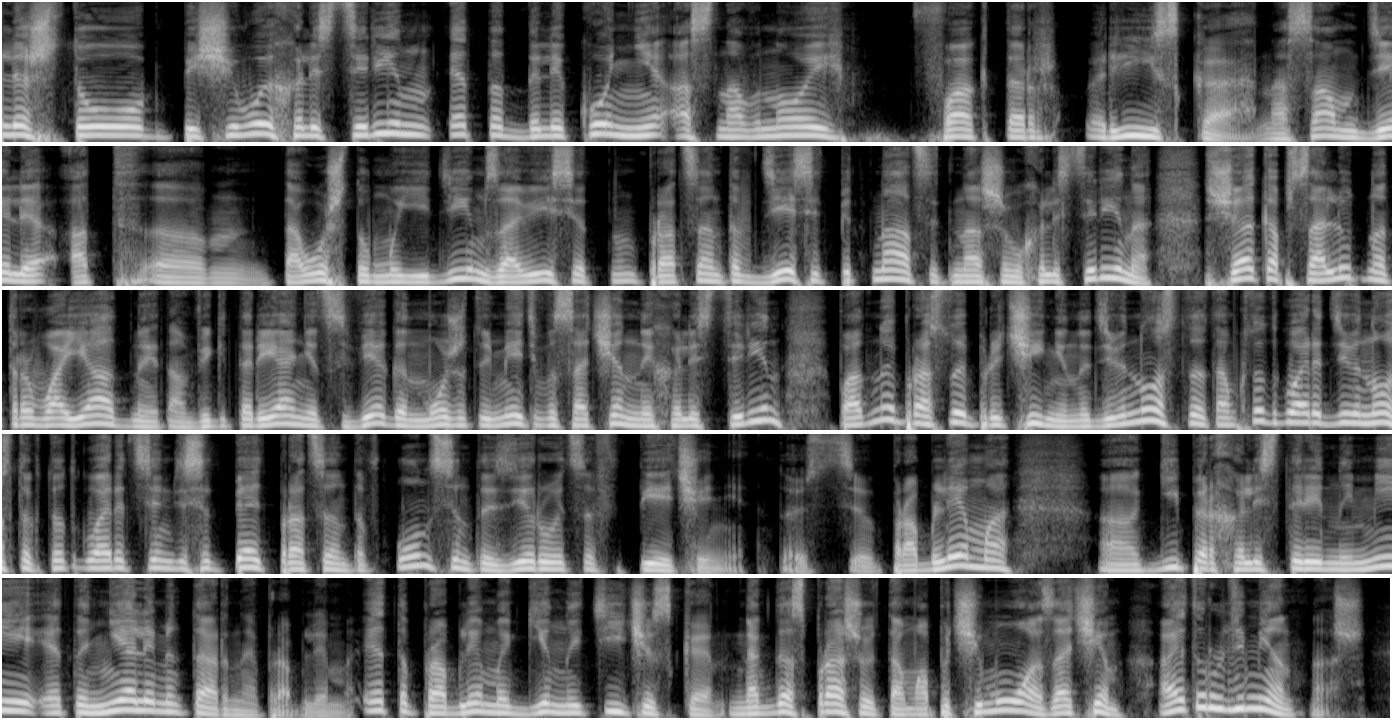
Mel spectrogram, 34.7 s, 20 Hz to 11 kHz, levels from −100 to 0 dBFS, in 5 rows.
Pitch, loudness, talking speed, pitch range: 165 Hz, -21 LUFS, 130 wpm, 140-190 Hz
